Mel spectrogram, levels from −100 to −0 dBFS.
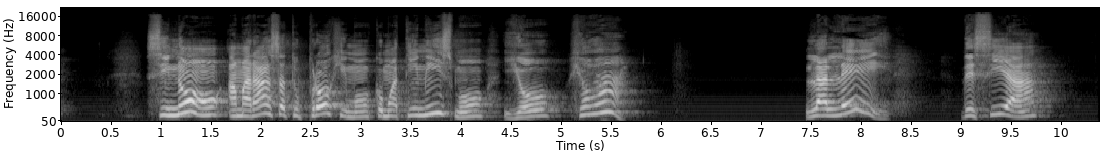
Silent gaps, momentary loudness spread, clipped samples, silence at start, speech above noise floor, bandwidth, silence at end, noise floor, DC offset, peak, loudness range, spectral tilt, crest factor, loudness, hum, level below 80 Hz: none; 15 LU; under 0.1%; 0.9 s; 54 dB; 17.5 kHz; 0.6 s; -80 dBFS; under 0.1%; -6 dBFS; 8 LU; -3 dB/octave; 22 dB; -26 LUFS; none; -82 dBFS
